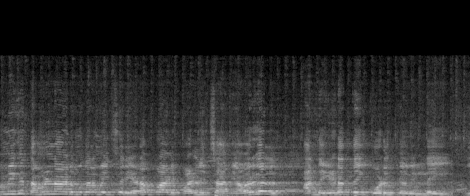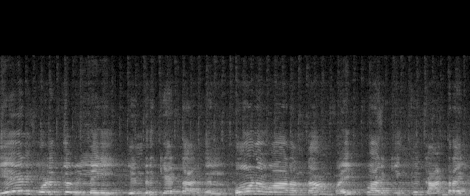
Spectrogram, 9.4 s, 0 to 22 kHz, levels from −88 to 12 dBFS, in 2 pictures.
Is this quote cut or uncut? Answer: cut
